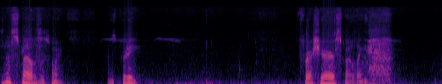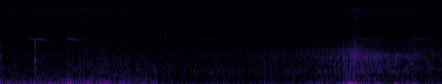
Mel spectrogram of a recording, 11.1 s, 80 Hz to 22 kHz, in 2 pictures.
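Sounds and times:
speech: 0:00.0 - 0:01.8, 0:03.8 - 0:05.0
blue jays chirping: 0:01.1 - 0:02.6, 0:04.8 - 0:08.4
car passing far off on a breezy morning: 0:06.6 - 0:11.0.

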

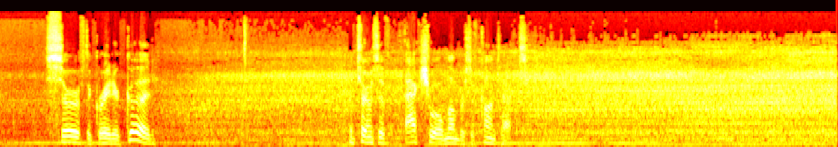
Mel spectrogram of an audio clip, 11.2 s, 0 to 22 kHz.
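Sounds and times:
truck engine rumbling: 0:00.0 - 0:11.1
speech: 0:00.8 - 0:02.2, 0:04.7 - 0:07.4.

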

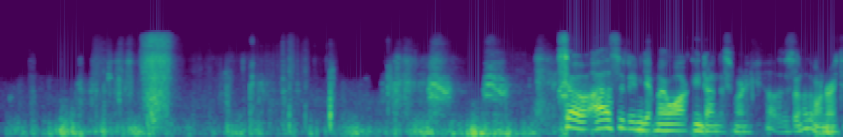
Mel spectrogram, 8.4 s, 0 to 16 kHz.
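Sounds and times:
outdoor noise: 0:00.0 - 0:08.4
crow cawing from top of pine tree: 0:03.8 - 0:05.2
speech: 0:05.6 - 0:08.4.

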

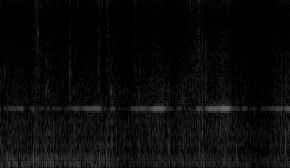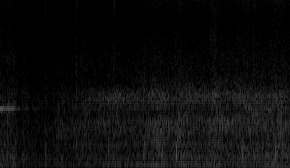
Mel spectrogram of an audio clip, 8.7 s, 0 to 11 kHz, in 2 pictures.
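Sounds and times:
crane reversing alarm beeping on a building site: 0:00.0 - 0:04.9
outdoor wind: 0:00.0 - 0:08.7.

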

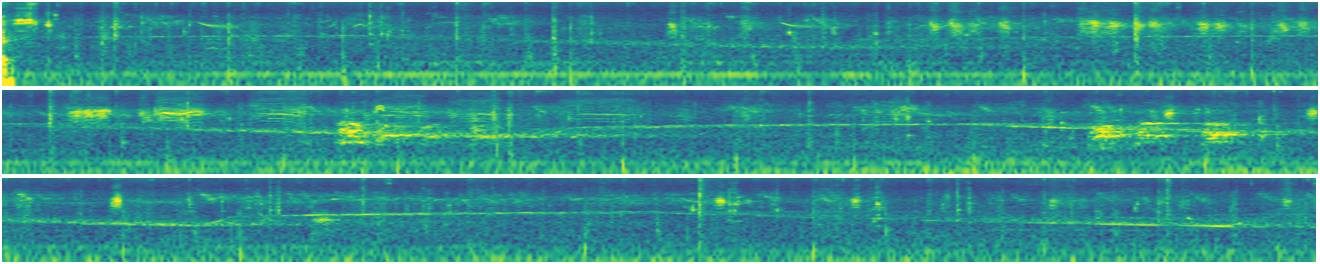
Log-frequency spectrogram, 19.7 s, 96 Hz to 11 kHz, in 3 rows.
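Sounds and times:
speech: 0:00.0 - 0:00.3
several sirens wailing: 0:00.0 - 0:19.7
dog howling: 0:07.6 - 0:10.4, 0:11.0 - 0:15.6, 0:17.8 - 0:19.7.

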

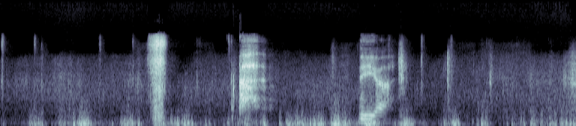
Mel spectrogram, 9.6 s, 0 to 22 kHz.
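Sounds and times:
sharp rustles and whooshes: 0:00.0 - 0:09.6
strong chilly wind buffeting the microphone on the High Plains in Colorado: 0:00.0 - 0:09.6.

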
